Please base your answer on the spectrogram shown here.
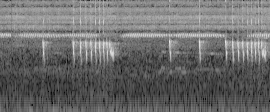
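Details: Nightjar, known locally as kaba, repeating its call: a lone chop, then a rapid series of about eight knocking notes that slightly fall, and again after a pause. A continuous shrill insect tone and low background hum are also heard.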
